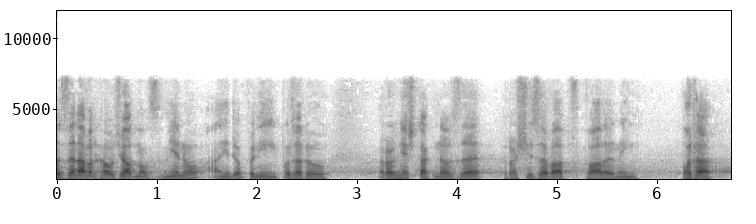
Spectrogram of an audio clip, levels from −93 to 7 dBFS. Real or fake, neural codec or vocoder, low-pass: fake; codec, 16 kHz, 1.1 kbps, Voila-Tokenizer; 7.2 kHz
